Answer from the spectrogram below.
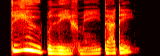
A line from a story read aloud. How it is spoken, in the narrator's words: Amelia whispered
